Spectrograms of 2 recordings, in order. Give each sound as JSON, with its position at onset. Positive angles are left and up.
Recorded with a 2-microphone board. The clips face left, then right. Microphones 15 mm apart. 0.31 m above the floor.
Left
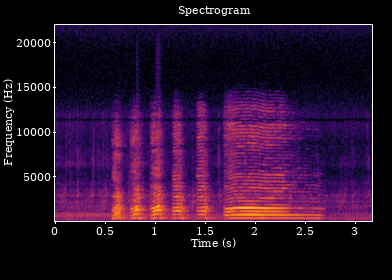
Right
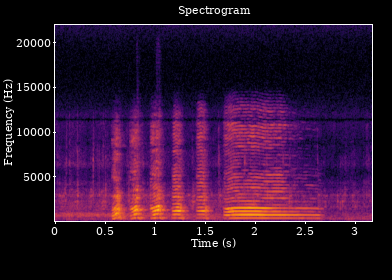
{"t": 0.6, "sound": "laughter", "side_deg": -35, "distance_m": 2.0}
